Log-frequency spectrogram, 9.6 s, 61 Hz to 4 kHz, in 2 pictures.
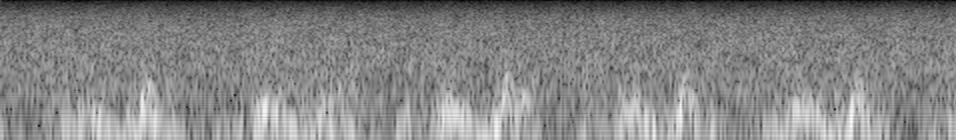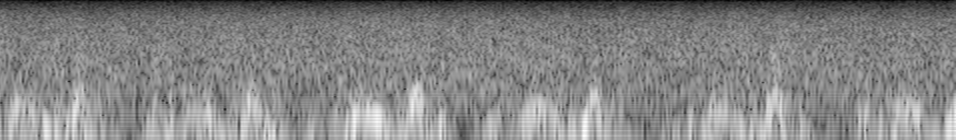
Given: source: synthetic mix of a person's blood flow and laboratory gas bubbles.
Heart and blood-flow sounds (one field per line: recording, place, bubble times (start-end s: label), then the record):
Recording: Doppler ultrasound of blood flow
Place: precordium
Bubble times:
8.61-8.74 s: bubbles
From the record:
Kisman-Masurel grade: 113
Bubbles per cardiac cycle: 1 to 2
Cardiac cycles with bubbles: 1 to 10%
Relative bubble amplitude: loud (0.450 to 0.775)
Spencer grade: 1 (occasional bubble signal discernible with the cardiac motion signal, with majority of cardiac periods free of bubbles)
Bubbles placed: anywhere in the cardiac cycle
